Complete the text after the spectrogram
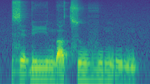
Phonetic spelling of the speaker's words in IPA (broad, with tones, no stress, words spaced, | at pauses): zɪ˨ɗiː˦na˨ t͡su˦vu˦ŋu˨ŋ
